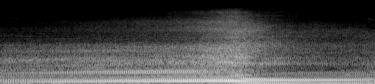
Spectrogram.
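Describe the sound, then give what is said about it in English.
The engine of a 2023 Honda CL500 motorcycle accelerates at speed: a loud, steady drone whose pitch climbs gradually and swells to a peak just past the middle before easing slightly, with no talk. “So what is the Honda CL500 like at faster speeds? Well, first of all, it will get you there no problem at all.”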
